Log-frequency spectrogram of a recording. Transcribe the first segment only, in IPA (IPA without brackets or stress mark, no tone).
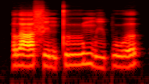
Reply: l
